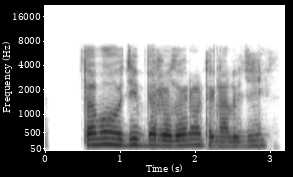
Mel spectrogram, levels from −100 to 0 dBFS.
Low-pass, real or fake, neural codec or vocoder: 7.2 kHz; fake; codec, 44.1 kHz, 3.4 kbps, Pupu-Codec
